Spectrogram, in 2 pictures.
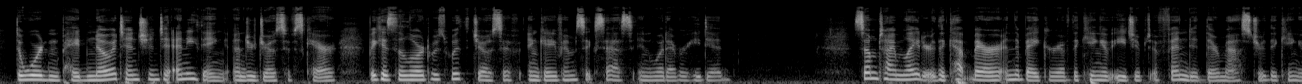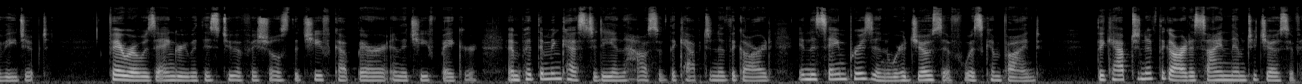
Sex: female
